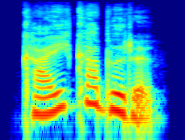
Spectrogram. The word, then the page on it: 買いかぶる: female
